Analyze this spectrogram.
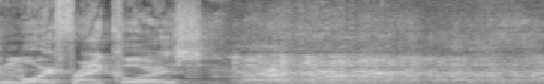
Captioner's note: audience laughing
